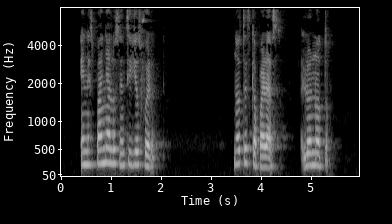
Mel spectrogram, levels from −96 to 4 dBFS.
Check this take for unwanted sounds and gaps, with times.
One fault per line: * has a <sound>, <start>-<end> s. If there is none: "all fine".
all fine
